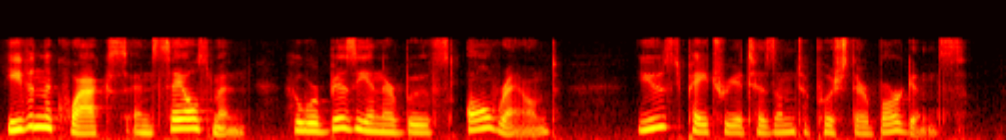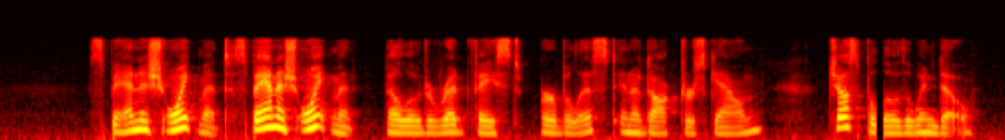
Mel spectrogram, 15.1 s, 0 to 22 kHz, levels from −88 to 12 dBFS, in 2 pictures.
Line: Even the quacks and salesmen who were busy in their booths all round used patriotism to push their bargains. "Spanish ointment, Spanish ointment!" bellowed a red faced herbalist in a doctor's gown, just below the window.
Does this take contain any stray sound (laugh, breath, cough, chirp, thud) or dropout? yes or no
yes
